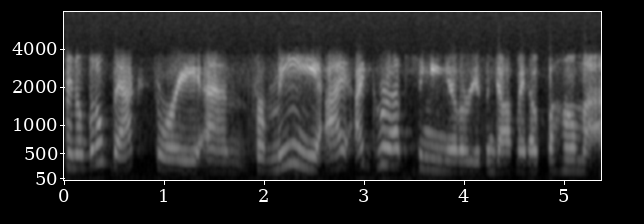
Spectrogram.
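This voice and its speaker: The speaker has an American accent and lively intonation, moving at a fairly quick pace with hardly any pauses. Loudness stays very even despite noticeable background noise. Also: woman, fairly high pitch for a woman. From Texas. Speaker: country singer. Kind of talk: interview. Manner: animated.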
